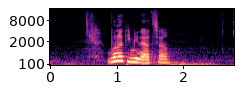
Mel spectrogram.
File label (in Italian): saluti, rumeno; frasi utili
